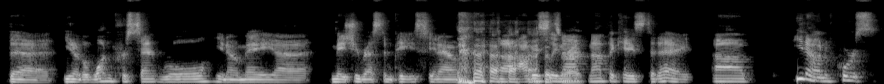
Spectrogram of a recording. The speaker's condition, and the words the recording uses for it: None; typical speech.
